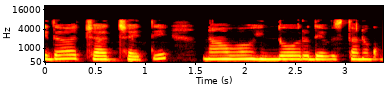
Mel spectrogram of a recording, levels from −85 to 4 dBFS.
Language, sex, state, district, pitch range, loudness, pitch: Kannada, female, Karnataka, Dharwad, 230-250 Hz, -19 LUFS, 240 Hz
